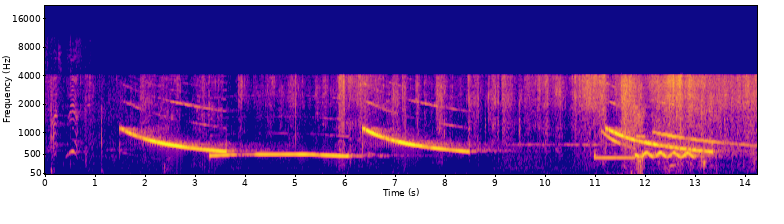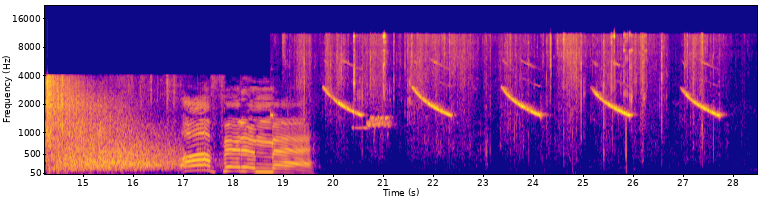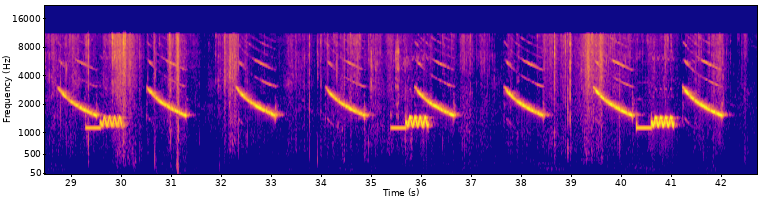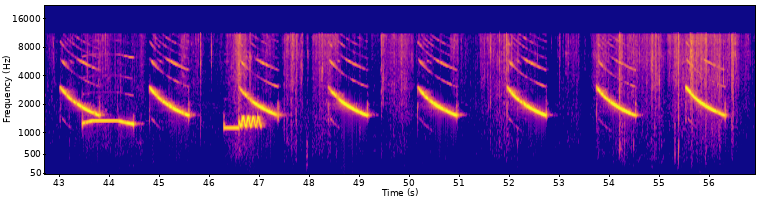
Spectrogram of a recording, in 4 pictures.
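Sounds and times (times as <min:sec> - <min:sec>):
short rising beep: 0:10.4 - 0:12.8
falling electronic screech: 0:10.8 - 0:14.3.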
